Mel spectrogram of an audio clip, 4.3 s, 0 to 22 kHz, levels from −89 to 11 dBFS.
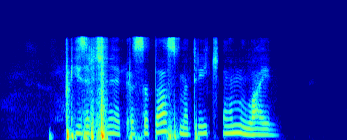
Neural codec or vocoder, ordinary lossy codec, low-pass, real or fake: codec, 16 kHz, 0.8 kbps, ZipCodec; AAC, 32 kbps; 7.2 kHz; fake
